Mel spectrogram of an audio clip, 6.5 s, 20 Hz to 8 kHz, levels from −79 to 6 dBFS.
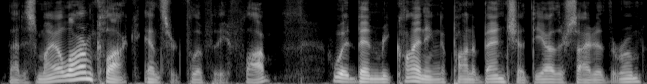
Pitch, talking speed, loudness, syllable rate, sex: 110 Hz, 195 wpm, -21 LUFS, 5.6 syllables/s, male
